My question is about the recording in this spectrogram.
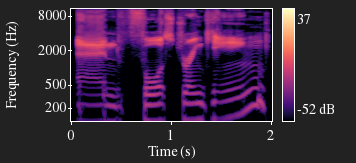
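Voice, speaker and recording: An Australian man runs a tabletop game, narrating scenes with casual swearing and easy laughter. His voice is bright and crisp, recorded dry and close. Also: mid-range voice, expressive, drawn-out words, dry recording. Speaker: game master.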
